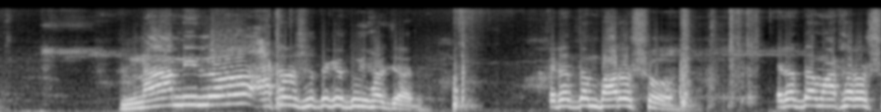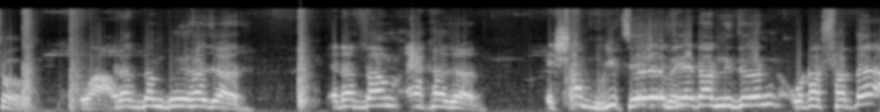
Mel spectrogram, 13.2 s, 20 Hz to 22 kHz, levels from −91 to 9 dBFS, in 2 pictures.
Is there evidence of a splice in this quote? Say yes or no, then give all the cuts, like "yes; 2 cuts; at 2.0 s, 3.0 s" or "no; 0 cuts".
no; 0 cuts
